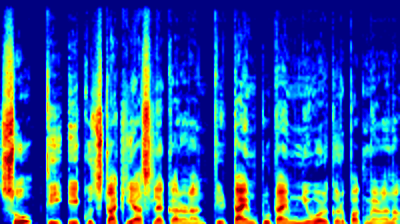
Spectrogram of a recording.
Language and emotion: Goan Konkani, neutral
